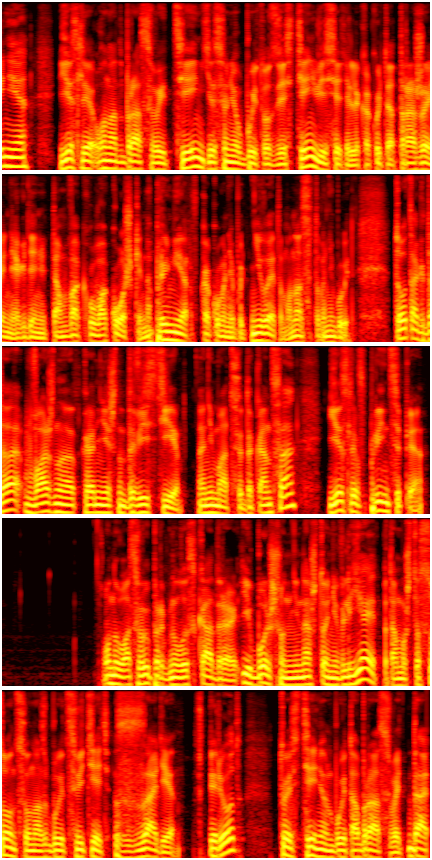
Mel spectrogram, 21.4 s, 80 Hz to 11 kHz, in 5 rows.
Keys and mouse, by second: 12.3-14.5 drag, 14.6 space, 16.4 space.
